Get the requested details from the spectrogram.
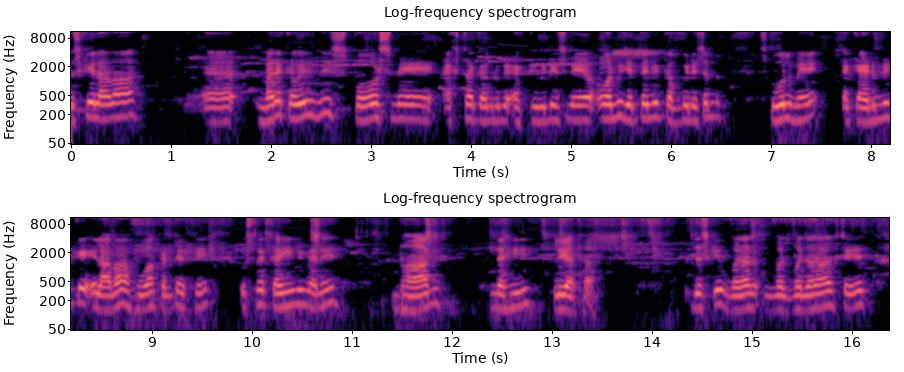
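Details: Man who stammers, speaking Hindi in a stammering association course task on emotional recovery; stuttering.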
